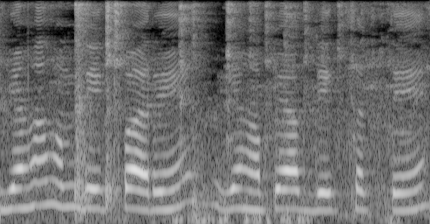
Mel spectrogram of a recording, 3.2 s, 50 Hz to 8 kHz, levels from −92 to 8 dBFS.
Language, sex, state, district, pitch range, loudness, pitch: Hindi, male, Rajasthan, Jaipur, 240-260 Hz, -17 LUFS, 255 Hz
